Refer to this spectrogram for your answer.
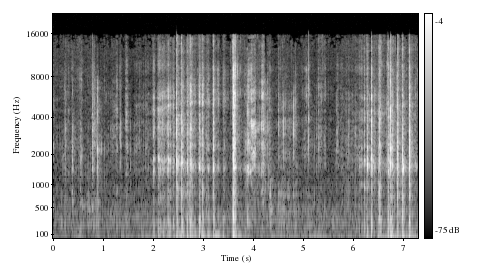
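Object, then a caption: Bar of soap scraped with a metal blade. A dry green bar of solid soap, held in the hand, is scraped with a metal blade. Crisp, bright scratching clicks and short rasping strokes come in uneven bursts, growing denser toward the end, with almost no low end or ring.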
